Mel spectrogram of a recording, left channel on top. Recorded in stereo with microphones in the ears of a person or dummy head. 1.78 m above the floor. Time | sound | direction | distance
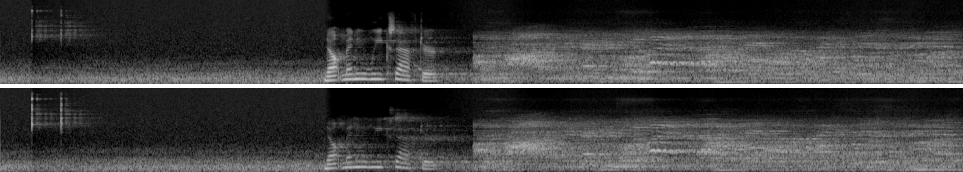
0.3 | cutlery clinking | 35° right (ahead or behind) | 2.0 m
3.2 | a woman speaking | 65° left (ahead or behind) | 1.0 m
4.7 | singing | 5° left (ahead or behind) | 4.5 m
